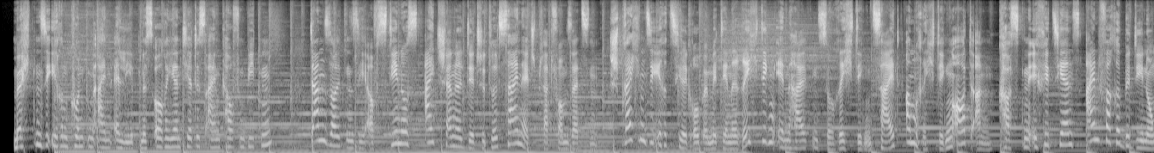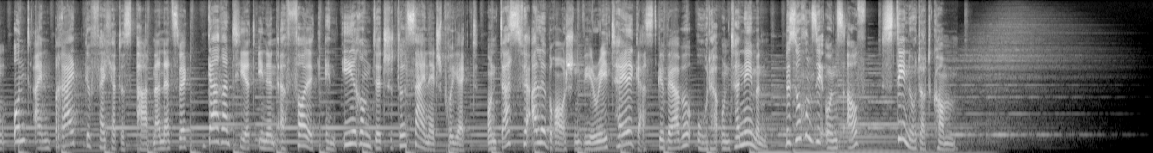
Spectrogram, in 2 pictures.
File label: Commercial German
